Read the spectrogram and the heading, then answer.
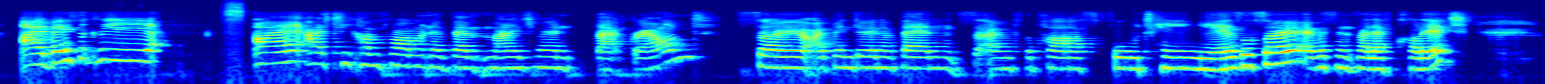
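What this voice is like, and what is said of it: British accent. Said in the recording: “I'm British, if you haven't have heard that accent.”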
